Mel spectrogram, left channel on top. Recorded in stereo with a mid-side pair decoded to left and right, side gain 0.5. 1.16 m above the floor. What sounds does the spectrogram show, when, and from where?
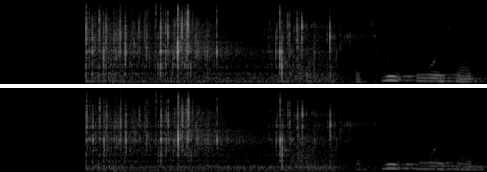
0.8 s crumpling: 60° left, 1.6 m
3.5 s a woman speaking: 50° left, 1.2 m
